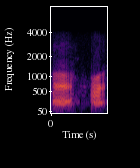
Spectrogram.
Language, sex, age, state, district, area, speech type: Manipuri, male, 18-30, Manipur, Kakching, rural, conversation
